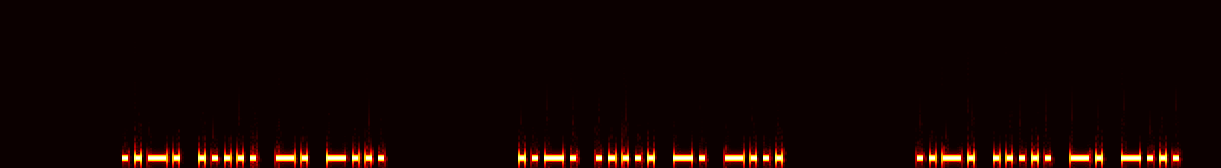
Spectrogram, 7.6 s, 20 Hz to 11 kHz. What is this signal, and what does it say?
Morse code, heard as a keyed tone, about 31 wpm, 700 Hz. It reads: F5NB F5NB F5NB
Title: DXCC-100 Call Signs - 4 Characters - Repeated 3x - 30wpm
